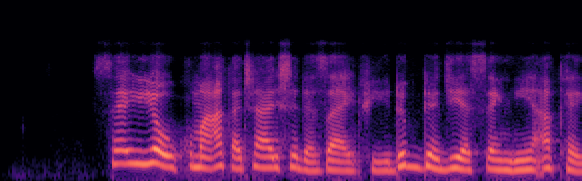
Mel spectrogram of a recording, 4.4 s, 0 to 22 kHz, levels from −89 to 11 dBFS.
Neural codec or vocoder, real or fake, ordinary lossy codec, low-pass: codec, 16 kHz, 0.8 kbps, ZipCodec; fake; Opus, 16 kbps; 7.2 kHz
